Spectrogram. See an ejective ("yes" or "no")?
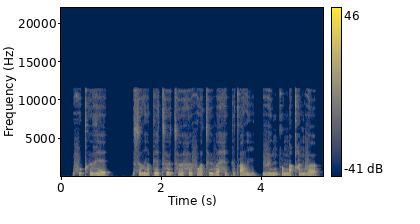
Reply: yes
